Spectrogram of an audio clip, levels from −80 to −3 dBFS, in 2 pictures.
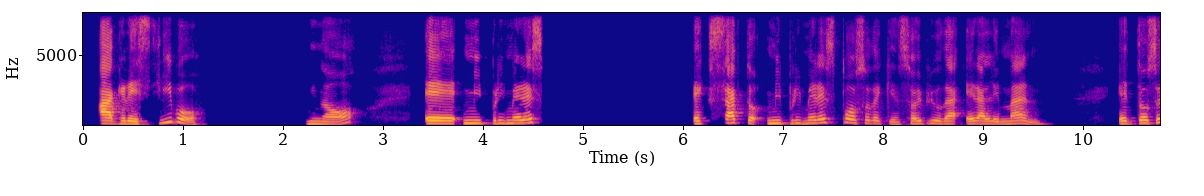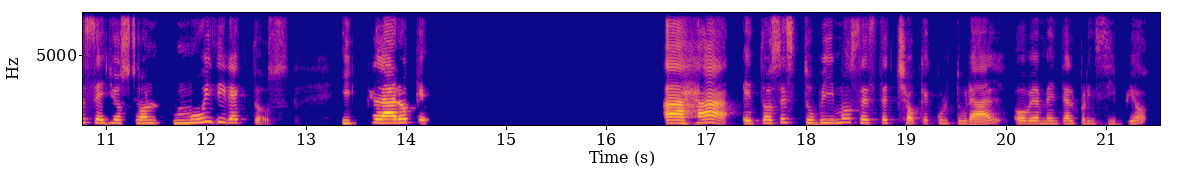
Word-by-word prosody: Agresivo, 195 - +1 1.0
¿no?, 170 -1 -4 0.6
eh, 195 -1 +5
mi 210 0 -2
primer 210 0 -4
es 260 +2 -1 1.5
Exacto, 235 +3 0
mi 205 +2 -2
primer 210 +2 -6
esposo, 255 -4 -3
de 200 -3 -8
quien 150 -4 -11
soy 180 +5 -4
viuda, 185 -2 -4
era 180 +2 +1
alemán. 170 -1 -4 0.6
Entonces, 215 +7 -2
ellos 225 -2 0
son 220 0 0
muy 240 +9 -1
directos, 265 - -6 0.5
y 210 -1 -4
claro 245 +1 +8
que 445 - -3 2.4
Ajá, 220 +3 +7
entonces 225 +7 -2
tuvimos 235 +4 -4
este 230 -1 -2
choque 215 -1 -5
cultural, 180 -6 -2
obviamente, 190 -2 -4
al 180 -1 -5
principio 170 +2 -10
210 Hz, 90 wpm, -22 LUFS, 185-240 Hz, 2.4 s, claro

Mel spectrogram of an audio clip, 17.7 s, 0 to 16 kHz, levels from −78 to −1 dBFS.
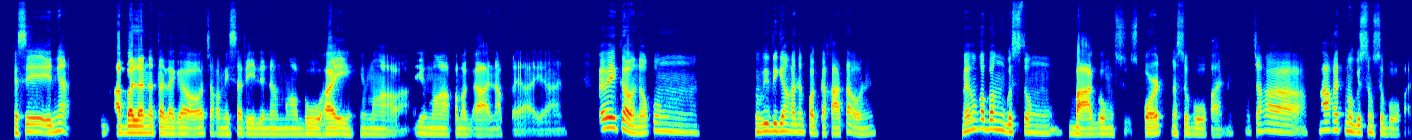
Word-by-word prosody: kasi' 150 +2 +2
yun 165 +5 -1
nga, - - 0 0.6
abala 135 +1 +8
na 130 - +1
talaga, 120 -3 +1
oo, 120 - -1
tsaka 115 - -7
may 115 0 -7
sarili 110 -1 -4
ng 110 0 -6
mga 110 0 -7
buhay 115 -1 +2
'yung 110 -1 -10
mga 105 -1 -5
ah, - - -8
'yung 120 -1 -7
mga 115 0 -3
kamag-anak, 110 -1 -3
kaya - - -9 0.2
ayan. - - -14 0.5
Pero 210 +4 +5
ikaw, 225 -7 +7
'no, 130 +1 -2
kung 170 -2 -5 1.1
kung 150 - -3
bibigyan 165 -1 +2
ka - - +3
ng 150 - -4
pagkakataon, 115 -2 -2 1.1
meron 175 +6 +1
ka - - +6
bang 205 -2 +2
gustong 145 +1 -4
bagong 115 -1 +3
s - - -17
sport 120 -1 +1
na - - -3
subukan 110 -4 -5 0.3
at 140 - -21
saka 165 +2 -1 0.6
bakit 185 +1 +2
mo 160 - +1
gustong 140 -1 -3
subukan? 105 -4 -7
120 Hz, 155 wpm, -23 LUFS, 110-155 Hz, 1.1 s, abala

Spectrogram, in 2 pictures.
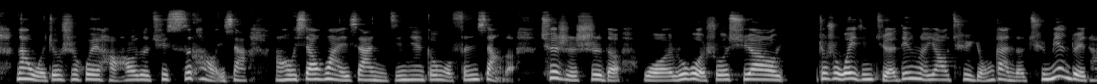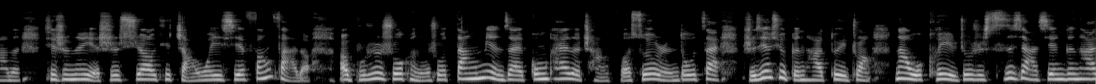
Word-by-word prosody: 那 260 -1 +4
我 190 -6 +2
就 220 +4 0
是 220 +2 -4
会 230 +1 +1
好 205 -4 -6
好 205 +5 -3
的 215 -1 0
去 235 +4 -3
思 270 +5 +1
考 255 -2 -4
一 - - -7
下， 190 0 -2 0.3
然 200 -2 -3
后 225 +2 +2
消 240 +2 +4
化 240 -4 +1
一 195 - 0
下 205 +1 -1
你 185 -3 -4
今 205 +5 -2
天 215 -1 -2
跟 220 0 -2
我 175 - -3
分 210 +6 -2
享 245 +1 -2
的。 - - -9 0.3
确 300 0 +3
实 215 -7 -2
是 225 +3 +1
的， 190 -3 -1 0.2
我 185 -1 +1
如 230 +6 +3
果 250 -7 +5
说 220 +4 -1
我 - - +1
需 225 +2 0
要 230 -3 +4 0.4
就 265 +1 +1
是 - - -3
说 265 - +3
我 255 +2 +7
已 270 - +5
经 235 0 0
决 190 -6 0
定 270 +6 0
了 235 -4 -1
要 215 -1 -3
去 225 +2 -4
勇 185 0 -4
敢 215 -5 -3
地 175 -1 -4
去 205 +7 -4
面 305 +6 +3
对 235 -6 +3
他 185 0 -10
们， 185 -1 -6 0.2
其 230 - 0
实 230 +1 0
呢， 230 +1 +3
也 225 -6 +2
是 215 +5 -2
需 220 +3 0
要 230 -1 +2
去 230 - -6
掌 180 -6 -4
握 205 +1 -3
一 215 0 +1
些 225 +2 +2
方 275 +8 -1
法 - - -3
的， - - -6 0.3
而 - - +3
不 215 +1 -4
是 265 +4 +2
说 250 0 +3
可 230 -3 -5
能 180 -1 -5
说 220 +4 -3
当 255 +4 +2
面 275 -5 +4
在 215 -2 0
公 245 +5 +3
开 260 0 -1
的 250 -3 +1
场 175 -4 -7
合， 180 - -3
所 190 +6 +1
有 245 - +3
人 190 -4 -2
都 220 +2 0
在 230 -1 -1 0.2
直 205 0 +2
接 305 +6 +4
去 310 -1 +2
跟 210 -1 -1
她 205 -1 -2
对 215 +2 +2
撞。 200 -1 -4 0.2
那 270 -1 +4
我 225 -2 +6
可 225 +2 -2
以 225 -5 +3
就 230 +4 0
是 220 0 -2
私 255 +6 0
下 260 -5 0
先 240 +3 +2
跟 245 +1 +2
她 250 0 +1
225 Hz, 300 characters per minute, -23 LUFS, 205-245 Hz, 0.4 s, 我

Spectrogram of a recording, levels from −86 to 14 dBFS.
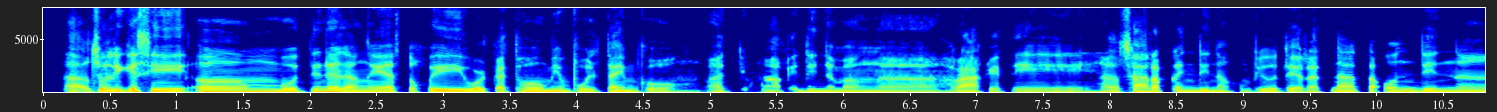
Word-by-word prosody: Ah, - - -1
actually 170 -5 +3
kasi, 135 -9 +3
um, 155 -1 +3
buti 150 +1 +1
na 150 - +5
lang, 115 -4 +3
eh, 125 +1 +2
at 130 - -2
ako'y 115 -1 +3
work 100 -2 +1
at 90 +2 -3
home 110 +1 +3
yung 90 -3 +1
full 85 0 -2
time 110 +3 +2
ko 80 -4 -5 0.2
at 95 +1 -6
yung - - -23
akin 80 +3 -5
din 90 0 -2
namang, 85 0 -2
ah, 80 -3 -4 0.2
raket, 100 -4 -1
eh, 115 - -5
halos 125 +4 -3
sa 155 -1 +2
harap 145 0 +1
lang 120 -3 -1
din 100 -3 0
ng 90 - -5
kompyuter 85 0 -3
at 90 +6 -5
nataon 125 +1 -1
din 110 +1 0
na, 115 - 0
110 Hz, 200 wpm, -23 LUFS, 90-125 Hz, 0.2 s, na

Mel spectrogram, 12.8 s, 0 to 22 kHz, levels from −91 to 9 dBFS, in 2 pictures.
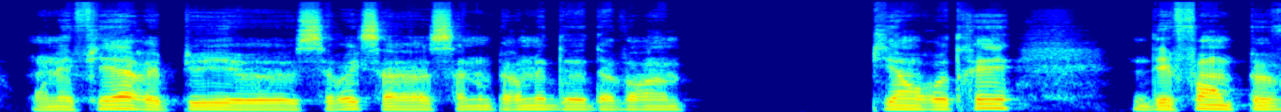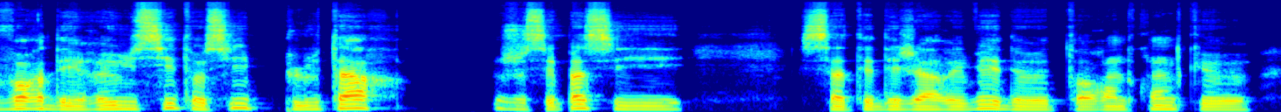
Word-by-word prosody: on 100 +1 -6
est 105 - -3
fier 135 0 +3
et 105 - 0
puis, 115 +2 -1
heu, 110 0 +1
c'est 105 - 0
vrai 120 +3 -1
que - - -2
ça 110 0 0
ça 105 0 0
nous 115 +1 -6
permet 115 +2 -3
de 115 -1 -2
d'avoir 110 0 -4
un 110 0 -5 0.9
pied 125 - -2
en 120 -1 +2
retrait. 150 +6 +1 0.6
Des 115 - +1
fois, 140 - +2
on 130 - +2
peut 120 +1 -3
voir 130 +4 +3
des 115 -2 -1
réussites 125 +7 +1
aussi 155 +7 +2
plus 120 0 -5
tard. 145 +3 +4 0.4
Je 120 -5 -6
sais 110 0 +2
pas 145 +6 +4
si 115 -5 0 0.5
ça - - +4
t'est 110 - -4
déjà 110 0 0
arrivé 110 +6 -1
de 105 -2 -2
t'en 105 0 -2
rendre 105 0 -4
compte 125 0 -3
que, 100 -1 -5
115 Hz, 195 wpm, -23 LUFS, 110-125 Hz, 0.9 s, tard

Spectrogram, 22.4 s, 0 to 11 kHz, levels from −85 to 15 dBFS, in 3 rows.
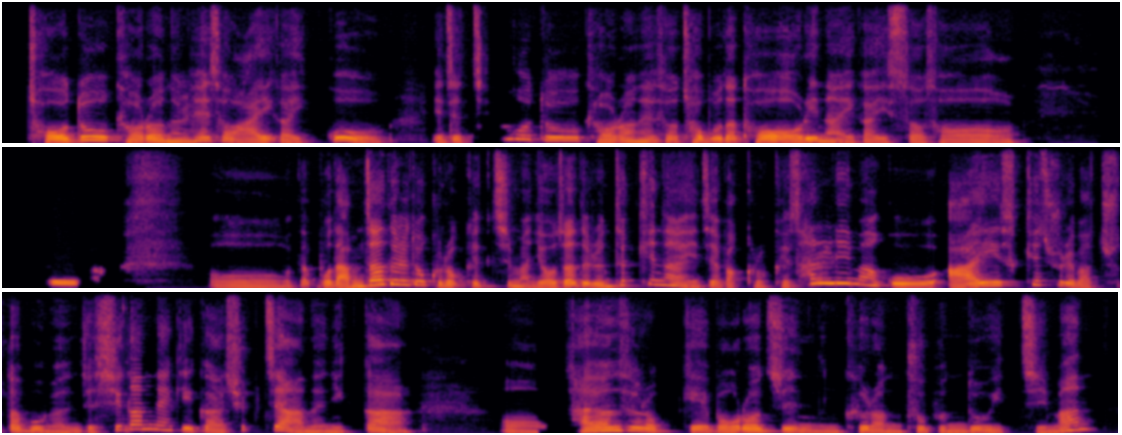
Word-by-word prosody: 저도 220 +8 +5
결혼을 195 -1 +3
해서 225 -3 0
아이가 160 +2 -1
있고 160 - +1 0.3
이제 165 +1 -4
친구도 255 - -2
결혼해서 185 0 0
저보다 180 +2 +1
더 185 - -1
어린 190 +3 +5
아이가 170 -4 -3
있어서. 150 0 -5 1.0
네 185 -1 +4
막 - - -18 0.8
어 160 -1 -4 0.2
뭐 175 - +3
남자들도 290 - +5
그렇겠지만 195 -3 -2
여자들은 195 +6 +2
특히나 285 - -2
이제 175 0 -3
막 165 - -7
그렇게 170 -1 -8
살림하고 275 - +2
아이 210 +9 +5
스케줄에 250 -1 -4
맞추다 160 +4 -4
보면 180 -3 -3
인제 145 +1 -7
시간 275 - -2
내기가 210 - -3
쉽지 215 +8 -3
않으니까 175 +1 -2 0.6
어 175 0 -5 0.2
자연스럽게 205 -4 +2
멀어진 180 -1 0
그런 180 -1 -2
부분도 175 -2 -3
있지만 165 - -3
185 Hz, 280 characters per minute, -20 LUFS, 170-220 Hz, 1.0 s, 저도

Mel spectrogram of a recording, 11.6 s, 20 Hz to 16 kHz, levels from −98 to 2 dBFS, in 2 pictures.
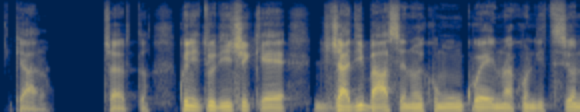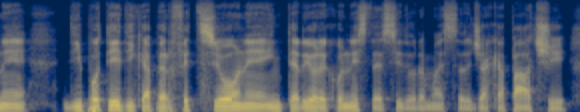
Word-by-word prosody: Chiaro. 65 0 -6 0.5
Certo. 80 -3 -6 0.3
Quindi 120 -5 +4
tu 125 - +2
dici 110 +2 +3
che, 95 0 0 0.2
già 90 +3 +5
di 125 +6 +3
base, 100 -2 +3
noi, 95 +1 +1
comunque, 95 +1 0
in 90 -1 0
una 90 -1 0
condizione 95 0 -2 0.3
di 90 +5 -5
ipotetica 110 -1 +2
perfezione 100 +1 +2
interiore 95 +1 0
con 90 +1 -4
noi 110 - -1
stessi 85 -3 -6
dovremmo 80 -1 -10
essere 75 0 -9
già 70 - -6
capaci 80 -2 -4
95 Hz, 130 wpm, -25 LUFS, 90-105 Hz, 0.5 s, già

